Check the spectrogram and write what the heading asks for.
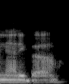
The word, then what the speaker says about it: Natty Bo: But the dude, Natty Bo, right? That's what you guys call him, or am I saying it wrong? Or is it Op 1? No, yeah, that's what they say, Natty Bo.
